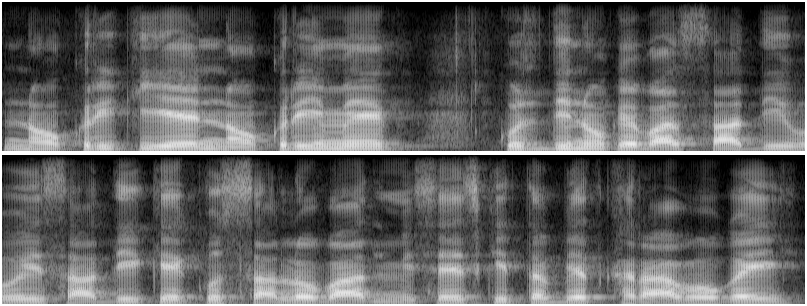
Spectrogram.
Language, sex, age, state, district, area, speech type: Hindi, male, 60+, Madhya Pradesh, Betul, rural, spontaneous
